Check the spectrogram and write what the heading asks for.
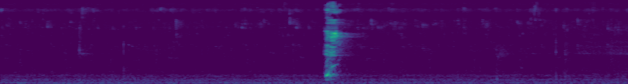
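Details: Hiccup after burping, following a bowl of cereal, a run and drinking water too fast: a single sharp, abrupt hiccup over quiet room noise.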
